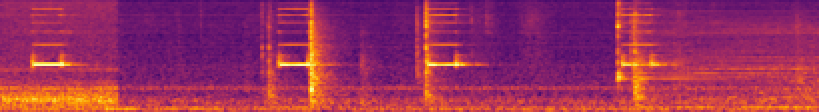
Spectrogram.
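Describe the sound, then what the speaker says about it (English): A microwave oven powered through an inverter hooked to a battery hums steadily at low level, with several short bright beeps scattered across the few seconds. "Then we're going to run the microwave here."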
